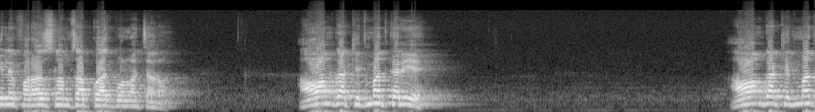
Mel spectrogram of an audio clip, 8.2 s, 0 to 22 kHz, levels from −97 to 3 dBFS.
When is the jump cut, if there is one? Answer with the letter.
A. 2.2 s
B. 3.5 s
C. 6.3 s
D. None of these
D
